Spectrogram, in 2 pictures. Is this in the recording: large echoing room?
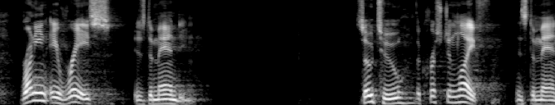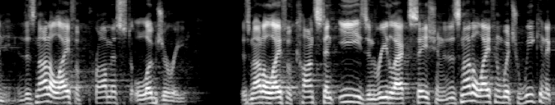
yes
